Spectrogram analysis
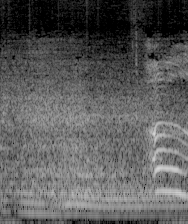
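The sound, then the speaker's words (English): A car engine hums steadily, its low drone rising slightly in pitch as the car speeds up on an open road after passing a de-restriction sign, with a brief voice-like tone near the end. “You can speed it up now if you want.”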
